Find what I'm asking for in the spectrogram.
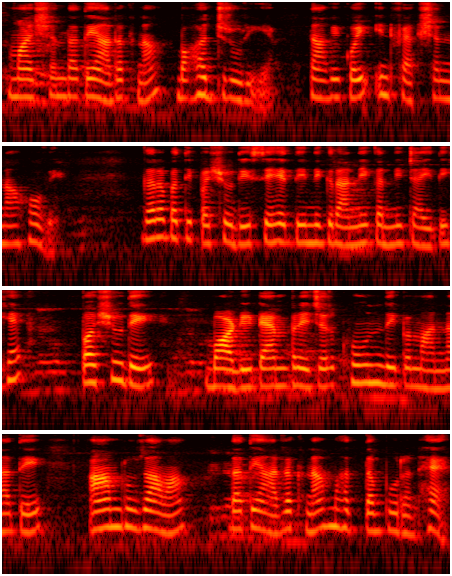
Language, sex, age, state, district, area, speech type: Punjabi, female, 45-60, Punjab, Jalandhar, urban, spontaneous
